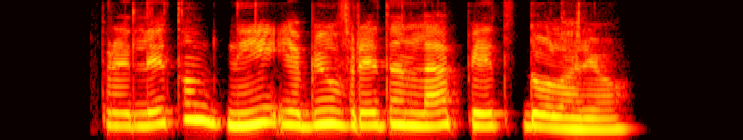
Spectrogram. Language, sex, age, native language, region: Slovenian, female, 18-29, Slovenian, Drava region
